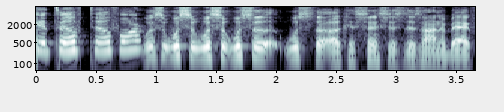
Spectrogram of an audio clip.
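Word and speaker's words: Telfar: That's how you say it, Telfair.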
